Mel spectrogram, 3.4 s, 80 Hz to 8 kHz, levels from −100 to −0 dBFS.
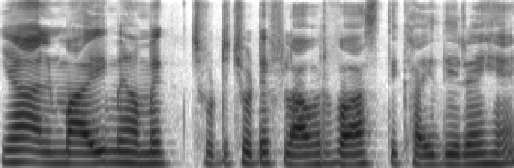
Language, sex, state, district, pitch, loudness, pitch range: Hindi, female, Uttar Pradesh, Muzaffarnagar, 175 Hz, -17 LUFS, 170-180 Hz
